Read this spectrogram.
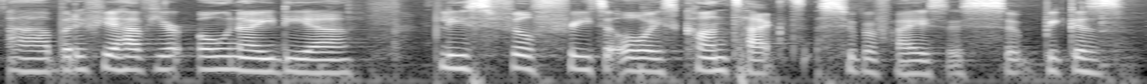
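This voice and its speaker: A woman's voice: fairly low pitch, steady tone, moderate pace, dark tone, a little hiss or hum. A woman in her twenties giving an informative presentation in an informal, explanatory way. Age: 20s. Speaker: master's student presenter.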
